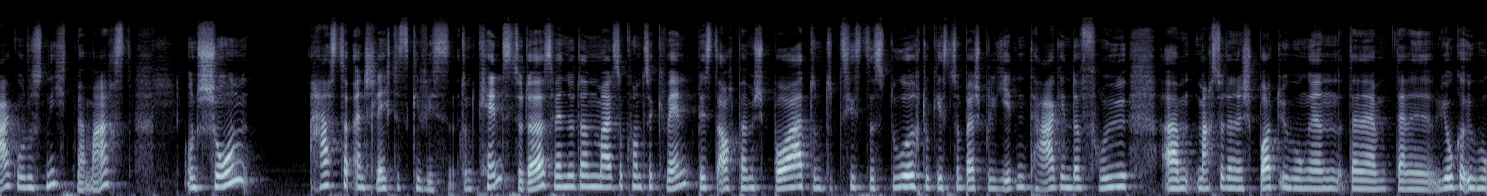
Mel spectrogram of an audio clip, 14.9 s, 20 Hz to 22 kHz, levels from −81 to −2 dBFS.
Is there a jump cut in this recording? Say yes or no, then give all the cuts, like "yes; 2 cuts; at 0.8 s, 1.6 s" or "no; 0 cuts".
yes; 1 cut; at 4.6 s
